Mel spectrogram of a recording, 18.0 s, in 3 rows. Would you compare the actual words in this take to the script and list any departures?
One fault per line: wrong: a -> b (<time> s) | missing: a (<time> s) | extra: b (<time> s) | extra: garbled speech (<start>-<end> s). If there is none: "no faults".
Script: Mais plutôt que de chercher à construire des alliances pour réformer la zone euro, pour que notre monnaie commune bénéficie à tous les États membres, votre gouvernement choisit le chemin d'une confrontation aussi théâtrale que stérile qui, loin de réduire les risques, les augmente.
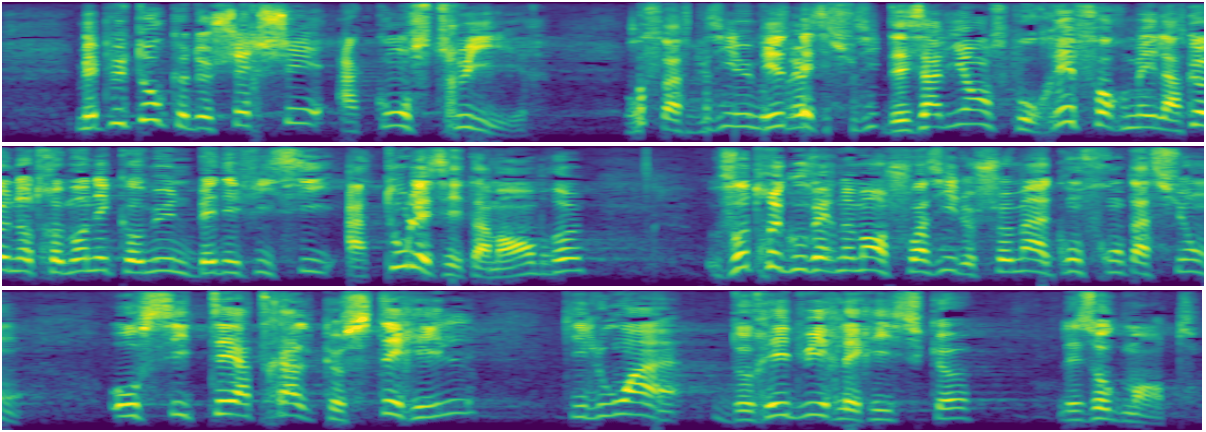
extra: garbled speech (3.1-4.4 s)
missing: zone euro pour (5.9 s)
missing: d'une (11.2 s)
